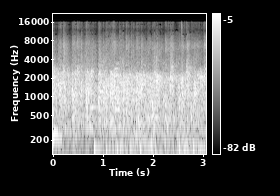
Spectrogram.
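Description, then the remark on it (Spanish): Loud, sustained audience applause fills the whole moment, a dense crackle of many hands clapping at once, steady in volume with no pauses and faint voices mixed in underneath. “Démosle otro fuerte aplauso.”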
